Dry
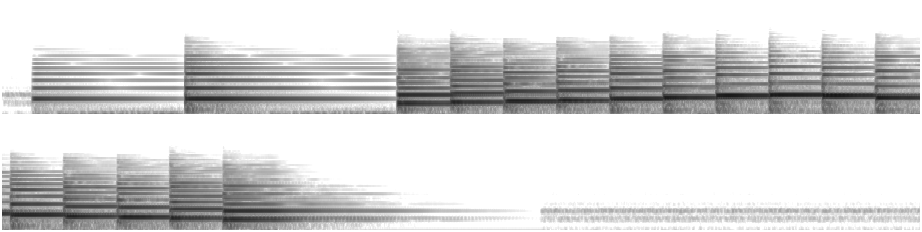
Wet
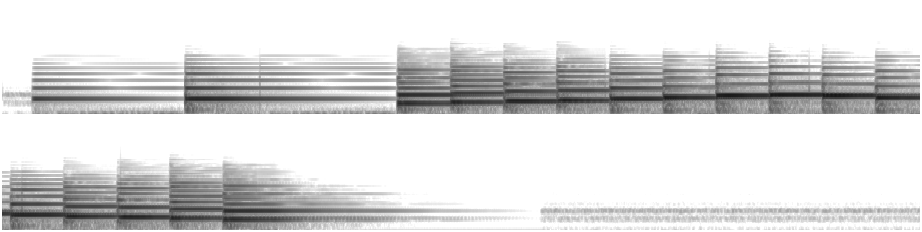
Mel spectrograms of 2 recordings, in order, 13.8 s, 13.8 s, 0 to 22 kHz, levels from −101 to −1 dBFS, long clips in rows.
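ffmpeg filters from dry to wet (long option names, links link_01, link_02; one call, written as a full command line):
ffmpeg -i in.wav -af "asetnsamples=nb_out_samples=441:pad=0,asendcmd='1.93 lowpass f 2000;4.52 lowpass f 1200;5.3 lowpass f 1600;6.05 lowpass f 1200;7.03 lowpass f 1700;7.77 lowpass f 2700;8.79 lowpass f 2100',lowpass=1200" out.wav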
